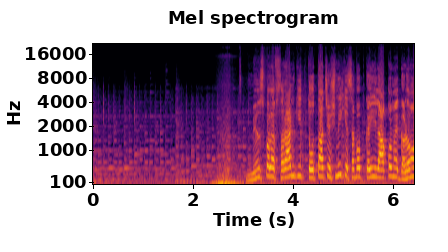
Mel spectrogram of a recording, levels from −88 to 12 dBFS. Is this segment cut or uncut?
uncut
